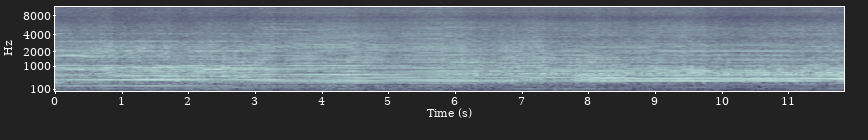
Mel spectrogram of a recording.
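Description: Water sprays and splashes inside a machine.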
